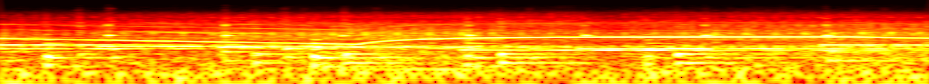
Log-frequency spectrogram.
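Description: Ambulance siren wailing. One slow cycle falls over about two seconds, sweeps quickly back up, holds, and starts falling again near the end.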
